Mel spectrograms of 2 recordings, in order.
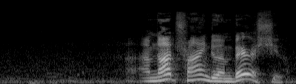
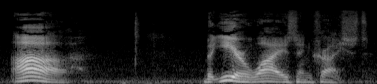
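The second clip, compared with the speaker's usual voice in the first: sarcastic; 9 semitones lower, slower than usual. Acted. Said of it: "implementing a little bit of sarcasm".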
